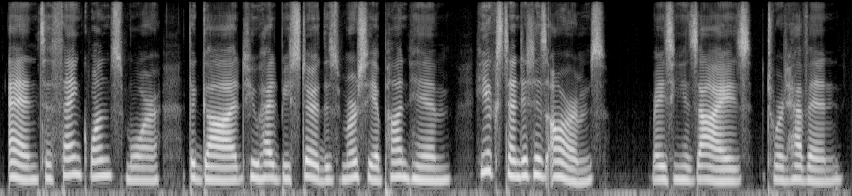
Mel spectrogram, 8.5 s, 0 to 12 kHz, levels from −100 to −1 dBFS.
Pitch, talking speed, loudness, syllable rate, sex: 205 Hz, 160 wpm, -18 LUFS, 4.4 syllables/s, female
